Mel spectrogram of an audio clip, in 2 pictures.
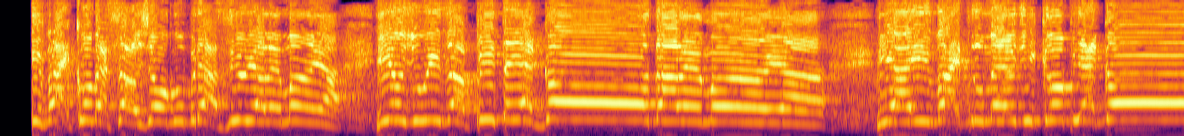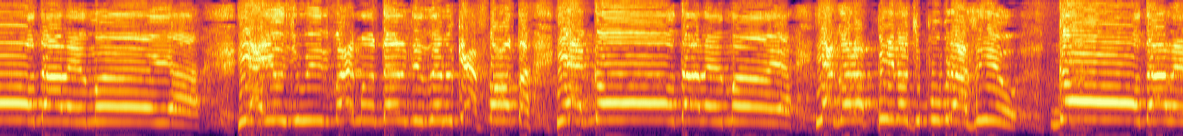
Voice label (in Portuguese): narração; brasil x alemanha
